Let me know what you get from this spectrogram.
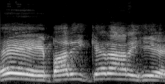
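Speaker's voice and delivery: put-on Italian-American wise-guy mobster accent. Describing Australian actors playing Italian mobsters in a movie: wise guy mobster accent. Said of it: "trying their best to do the wise guy kind of".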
